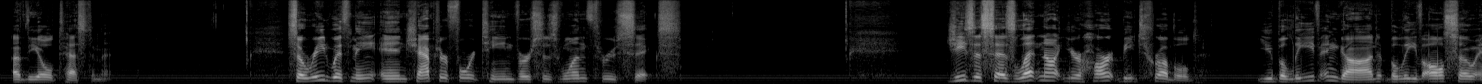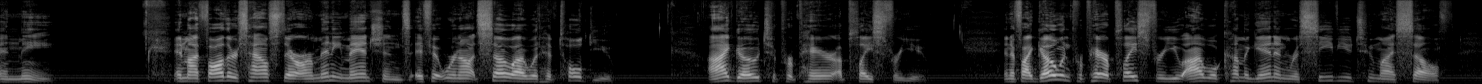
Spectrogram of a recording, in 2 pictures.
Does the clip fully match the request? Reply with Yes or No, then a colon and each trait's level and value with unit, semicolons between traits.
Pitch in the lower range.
Yes: low, 125 Hz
